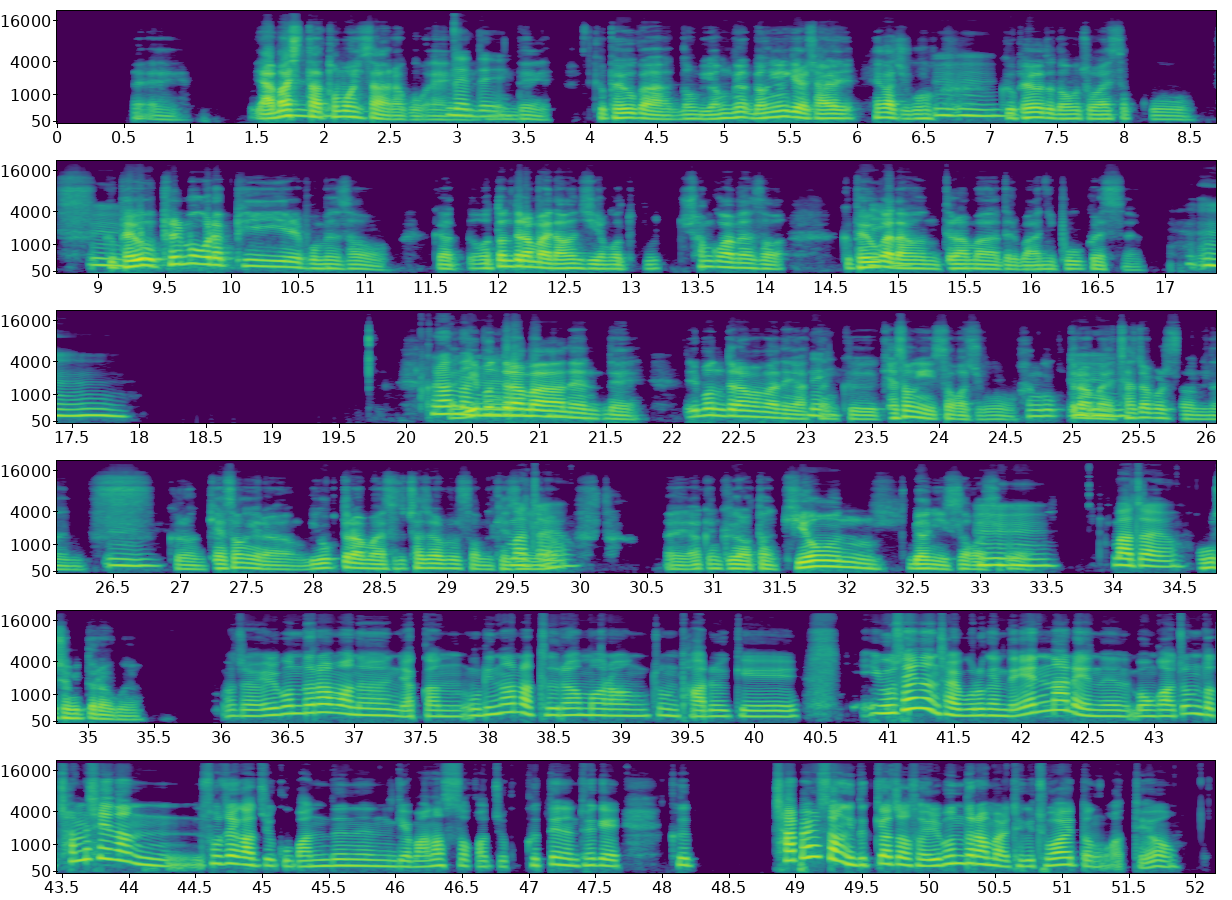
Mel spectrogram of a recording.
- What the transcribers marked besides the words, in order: tapping; other background noise
- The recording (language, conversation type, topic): Korean, unstructured, 최근에 본 드라마 중에서 추천할 만한 작품이 있나요?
